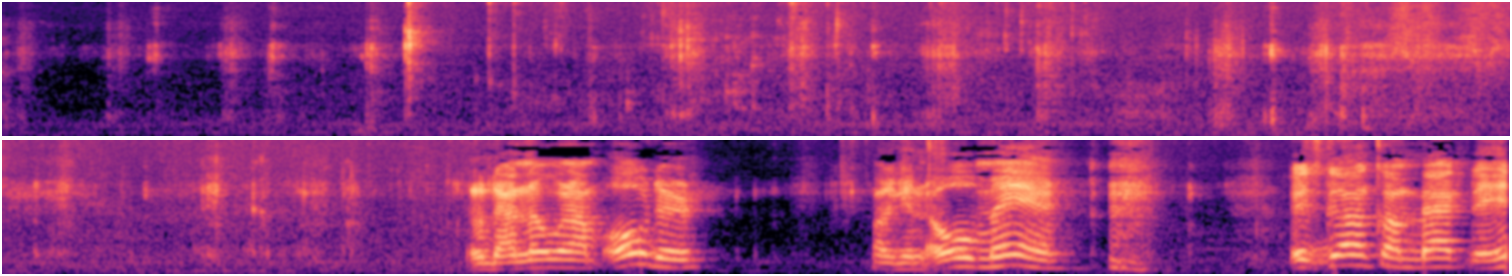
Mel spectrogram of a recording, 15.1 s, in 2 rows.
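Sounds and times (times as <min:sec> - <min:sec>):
person chewing crunchy salad: 0:00.0 - 0:10.0, 0:11.2 - 0:11.9.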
